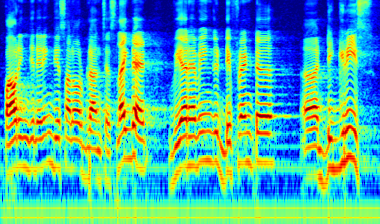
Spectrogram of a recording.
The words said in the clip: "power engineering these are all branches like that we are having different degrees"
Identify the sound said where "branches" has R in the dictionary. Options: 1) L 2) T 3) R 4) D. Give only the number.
1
